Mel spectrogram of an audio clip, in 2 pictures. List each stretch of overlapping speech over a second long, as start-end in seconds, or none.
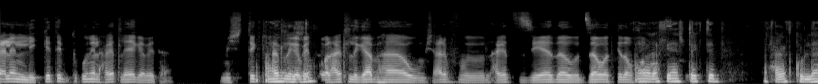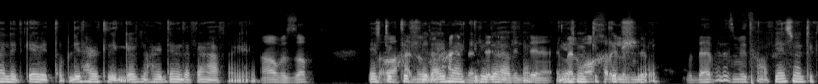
11.9-14.6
